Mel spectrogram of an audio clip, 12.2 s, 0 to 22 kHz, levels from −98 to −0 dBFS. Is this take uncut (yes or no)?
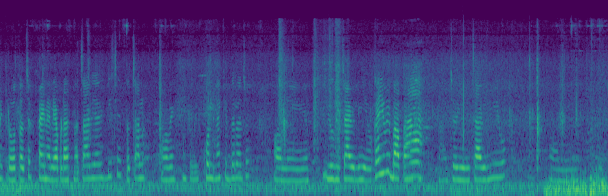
yes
